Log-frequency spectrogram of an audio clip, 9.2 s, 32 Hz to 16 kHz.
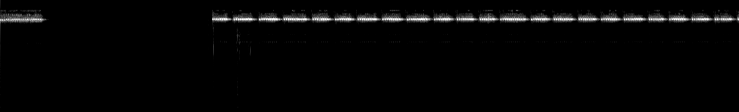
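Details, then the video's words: Green tree cricket from National Institute of Biological Resources recordings, 2020: a brief high chirp, a pause with a few low knocks, then steady bright pulses repeating about three times per second. "청솔귀뚜라미, 여러번 듣기, 곤충소리"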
